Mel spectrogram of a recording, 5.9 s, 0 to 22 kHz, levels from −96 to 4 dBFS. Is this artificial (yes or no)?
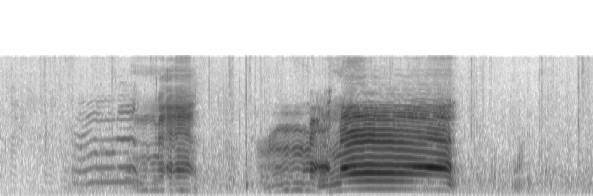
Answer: no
